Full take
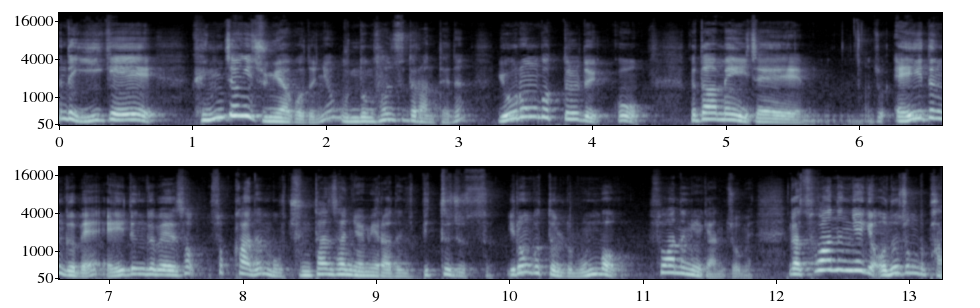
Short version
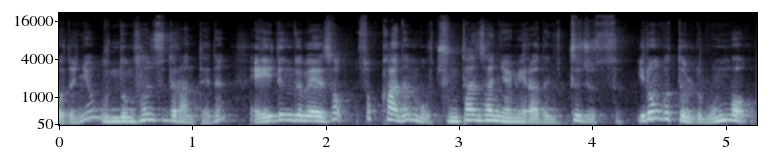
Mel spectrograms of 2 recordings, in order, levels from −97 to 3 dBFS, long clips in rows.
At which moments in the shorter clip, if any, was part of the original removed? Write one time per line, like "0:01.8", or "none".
0:01.4
0:03.7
